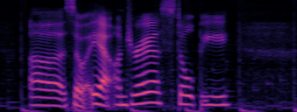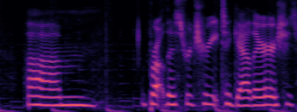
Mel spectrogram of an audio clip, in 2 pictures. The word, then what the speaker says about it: Stolpe: I thought it was pronounced Stolpe, but Stolpe. Andrea Stolpe brought this retreat together.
